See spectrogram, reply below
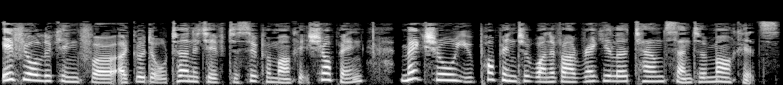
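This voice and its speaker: A woman giving a measured, scripted reading of a local council magazine, announcing events. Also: medium pitch, no room sound. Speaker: audio magazine reader. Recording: dry, dull lo-fi recording.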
